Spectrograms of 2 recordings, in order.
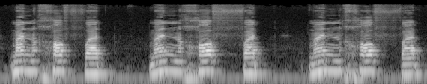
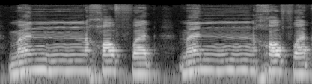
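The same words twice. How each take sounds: First: "Man khafat" with a clear short N, no hum, slowly; correct izhar reading. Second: "Man khafat" with a long nasal hum on the N; wrong humming reading. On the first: Teacher showing the right way, "Man khafat" slow without humming. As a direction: cut the N of "Man khafat" clean before kh. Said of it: "Ustaz contohkan yang betulnya". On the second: Teacher showing pupils the error, "Man khafat" with hummed N. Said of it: "bukan seperti ini cara bacanya". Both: Shown as a demonstration.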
